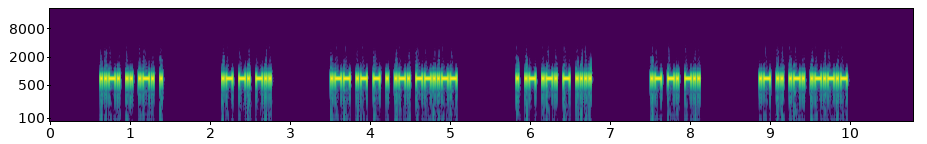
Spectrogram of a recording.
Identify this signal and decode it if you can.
Morse code, heard as a keyed tone, about 46 wpm, 700 Hz. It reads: FIRE AND WATER, EARTH AND AIR.
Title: 4x Word-Spacing - Sentences from Top 400 Words - 45wpm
